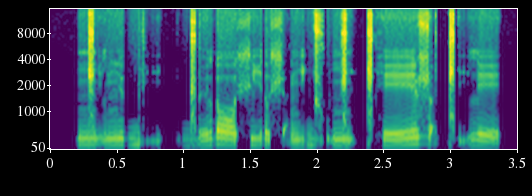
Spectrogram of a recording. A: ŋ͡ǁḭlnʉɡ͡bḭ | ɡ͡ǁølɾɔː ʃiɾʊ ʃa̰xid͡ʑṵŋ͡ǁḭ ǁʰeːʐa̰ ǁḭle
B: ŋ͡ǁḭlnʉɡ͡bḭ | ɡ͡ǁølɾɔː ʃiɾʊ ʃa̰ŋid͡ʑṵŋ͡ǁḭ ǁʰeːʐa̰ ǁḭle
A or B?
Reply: B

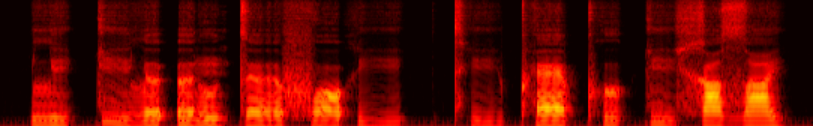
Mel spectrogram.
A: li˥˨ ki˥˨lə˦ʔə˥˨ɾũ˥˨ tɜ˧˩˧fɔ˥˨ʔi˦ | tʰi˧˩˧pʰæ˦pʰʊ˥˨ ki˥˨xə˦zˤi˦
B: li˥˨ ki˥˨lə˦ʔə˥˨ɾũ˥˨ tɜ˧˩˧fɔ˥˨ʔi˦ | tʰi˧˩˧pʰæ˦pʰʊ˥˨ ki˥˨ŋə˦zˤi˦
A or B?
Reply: A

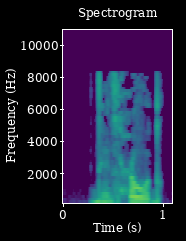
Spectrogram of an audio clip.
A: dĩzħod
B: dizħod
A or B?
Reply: A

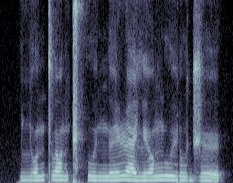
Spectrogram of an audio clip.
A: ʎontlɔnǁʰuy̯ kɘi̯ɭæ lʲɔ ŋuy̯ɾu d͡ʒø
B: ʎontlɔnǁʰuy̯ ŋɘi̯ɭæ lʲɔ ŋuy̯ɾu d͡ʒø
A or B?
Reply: B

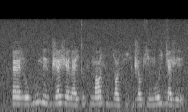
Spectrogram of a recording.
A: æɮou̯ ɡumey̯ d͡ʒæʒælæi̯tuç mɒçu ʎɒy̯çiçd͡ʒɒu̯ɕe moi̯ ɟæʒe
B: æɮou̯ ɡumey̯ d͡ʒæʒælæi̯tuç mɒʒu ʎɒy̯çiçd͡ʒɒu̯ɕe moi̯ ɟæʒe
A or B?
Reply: A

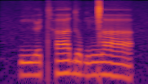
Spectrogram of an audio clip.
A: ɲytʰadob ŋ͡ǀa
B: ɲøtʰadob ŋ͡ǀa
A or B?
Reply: B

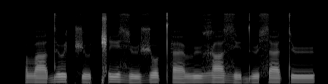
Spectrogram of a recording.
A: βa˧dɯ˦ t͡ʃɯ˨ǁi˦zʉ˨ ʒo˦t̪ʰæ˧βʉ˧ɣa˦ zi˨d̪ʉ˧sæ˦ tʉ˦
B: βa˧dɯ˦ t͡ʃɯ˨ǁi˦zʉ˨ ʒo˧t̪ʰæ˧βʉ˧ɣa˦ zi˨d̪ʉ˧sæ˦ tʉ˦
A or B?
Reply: A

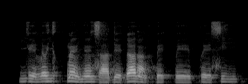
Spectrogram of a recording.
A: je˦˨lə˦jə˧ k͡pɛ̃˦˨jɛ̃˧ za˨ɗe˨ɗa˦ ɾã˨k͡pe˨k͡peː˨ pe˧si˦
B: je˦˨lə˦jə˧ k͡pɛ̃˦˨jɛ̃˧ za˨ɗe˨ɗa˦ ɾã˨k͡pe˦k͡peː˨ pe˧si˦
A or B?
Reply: A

